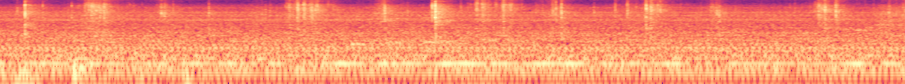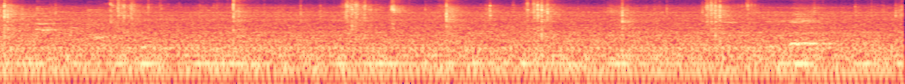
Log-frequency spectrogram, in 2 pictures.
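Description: Clear plastic bottle crackling while decorative tape is pulled and pressed around it, heard as an irregular string of short crinkles and ticks. A steady low hum runs underneath.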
